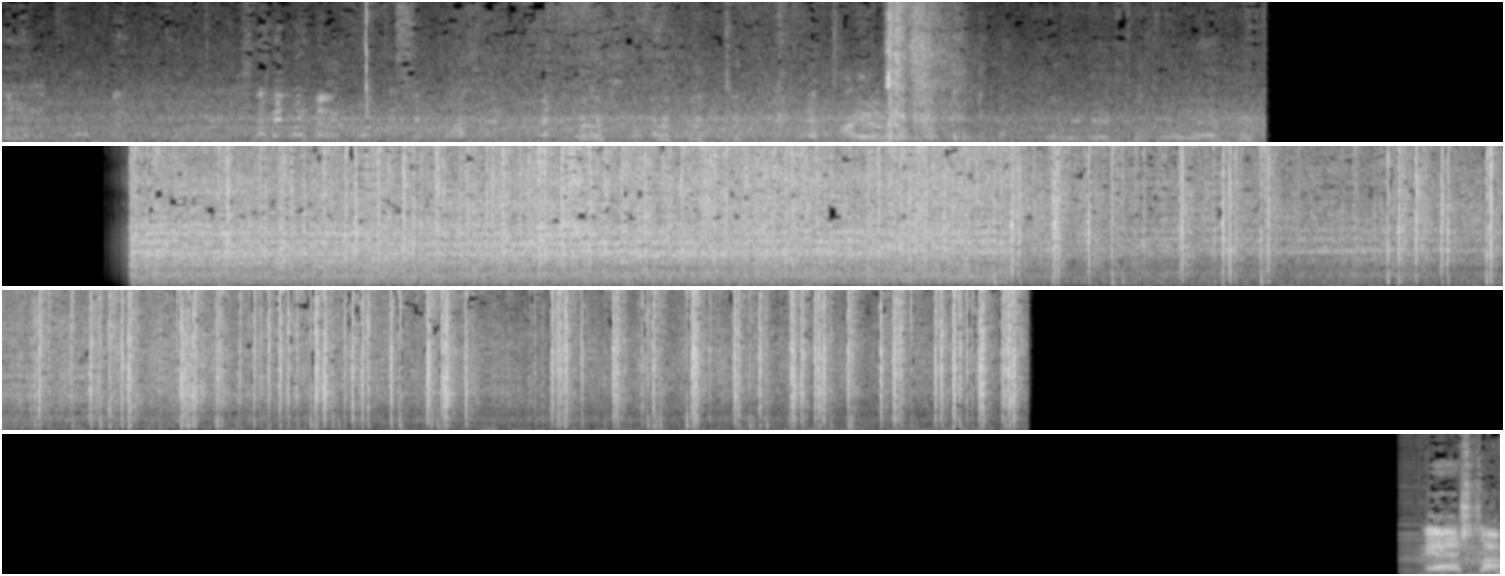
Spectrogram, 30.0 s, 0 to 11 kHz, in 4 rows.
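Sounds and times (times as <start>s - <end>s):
firework crackling pops: 4.4s - 4.9s, 8.1s - 20.2s
firework hissing: 8.1s - 20.2s.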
